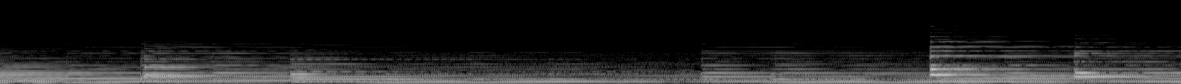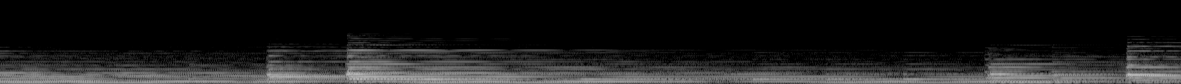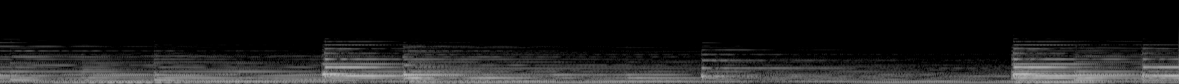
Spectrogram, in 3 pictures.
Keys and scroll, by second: 10.8 space, 21.7 space.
